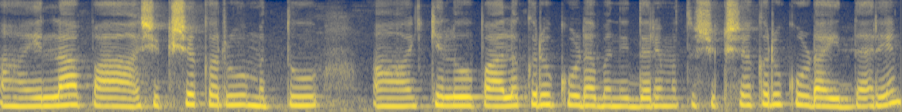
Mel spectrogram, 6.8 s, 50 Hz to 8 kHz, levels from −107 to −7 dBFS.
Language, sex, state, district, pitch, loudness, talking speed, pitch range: Kannada, female, Karnataka, Belgaum, 230 Hz, -14 LUFS, 115 wpm, 220-250 Hz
